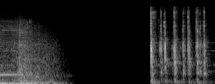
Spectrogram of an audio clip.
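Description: Intro sound effects: a metallic sliding-door swoosh fades out within the first second, then after a short silence a rapid run of keyboard-typing clicks begins about one and a half seconds in.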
